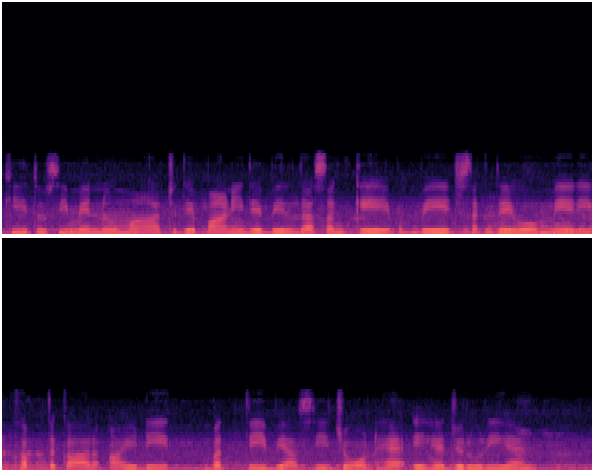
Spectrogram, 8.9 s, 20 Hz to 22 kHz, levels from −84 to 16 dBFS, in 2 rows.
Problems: constant background noise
